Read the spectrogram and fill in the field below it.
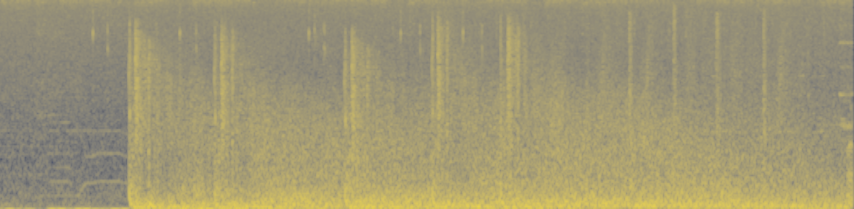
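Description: Heavy naval guns firing in the warship battle game World of Warships, a sudden loud boom followed by a sustained thunderous roar and repeated distant blasts, with faint speech before the salvo.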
